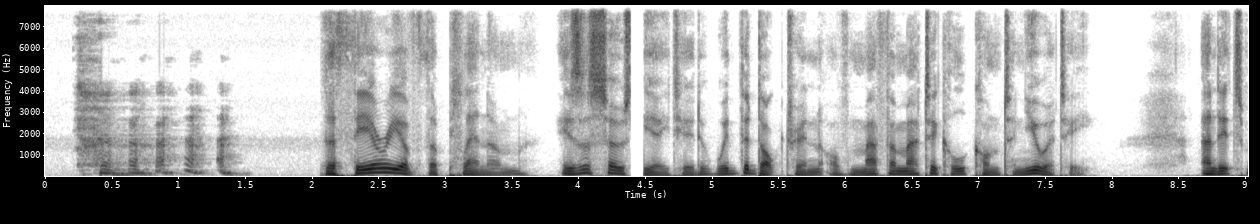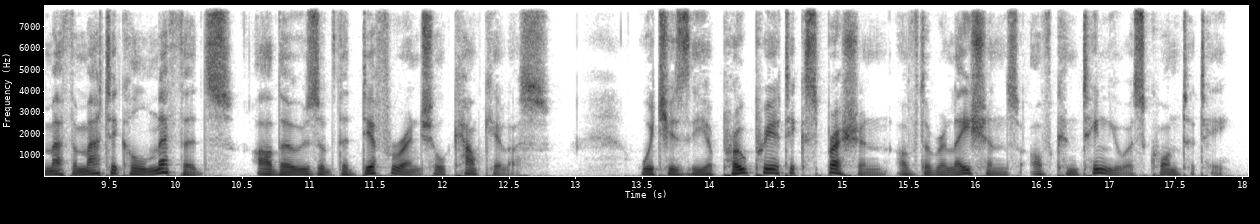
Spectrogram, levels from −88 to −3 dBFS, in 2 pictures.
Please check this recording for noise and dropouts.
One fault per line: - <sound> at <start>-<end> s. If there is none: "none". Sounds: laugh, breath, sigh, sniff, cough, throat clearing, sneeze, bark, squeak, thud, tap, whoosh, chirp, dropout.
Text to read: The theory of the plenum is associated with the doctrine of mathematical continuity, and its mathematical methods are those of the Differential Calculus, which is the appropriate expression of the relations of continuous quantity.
- laugh at 0.2-1.6 s
- dropout at 4.4-4.5 s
